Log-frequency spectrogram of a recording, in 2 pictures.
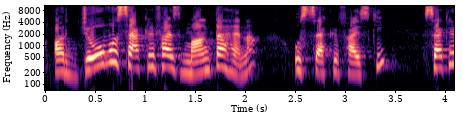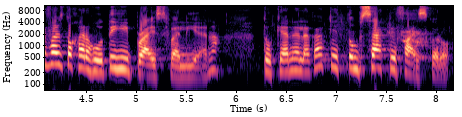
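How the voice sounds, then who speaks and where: A woman delivering an Islamic storytelling lecture as a religious teacher, telling the story in an animated way, mixing in English words and reciting Quranic Arabic verses. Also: fairly high pitch.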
